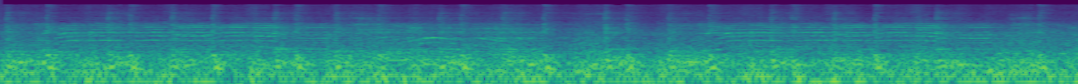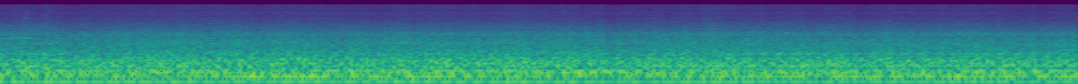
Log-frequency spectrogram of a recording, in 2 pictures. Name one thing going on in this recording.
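Loud music with a singing voice plays through loudspeakers.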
